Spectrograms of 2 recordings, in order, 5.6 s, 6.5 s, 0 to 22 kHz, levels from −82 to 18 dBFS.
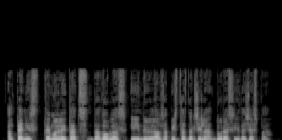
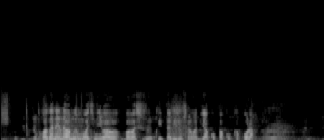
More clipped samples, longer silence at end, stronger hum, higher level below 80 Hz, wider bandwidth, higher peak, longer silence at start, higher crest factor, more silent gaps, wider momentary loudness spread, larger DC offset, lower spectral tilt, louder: neither; second, 0.25 s vs 0.75 s; neither; first, -56 dBFS vs -68 dBFS; first, 11.5 kHz vs 7.6 kHz; first, 0 dBFS vs -6 dBFS; about the same, 0.15 s vs 0.05 s; about the same, 18 dB vs 20 dB; neither; second, 9 LU vs 20 LU; neither; first, -6.5 dB/octave vs -3 dB/octave; first, -19 LUFS vs -25 LUFS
